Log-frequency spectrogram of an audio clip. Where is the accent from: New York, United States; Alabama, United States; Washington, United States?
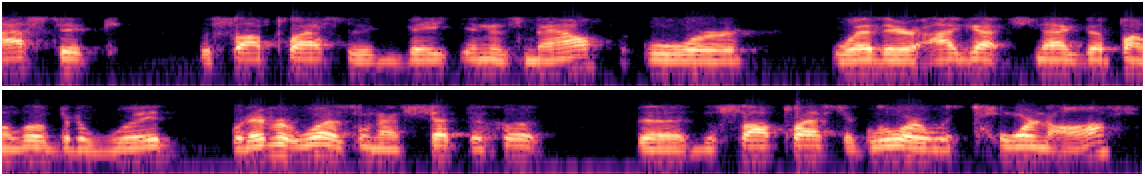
Alabama, United States; North; moved away as an adult; also born or lived in Huntington Beach, California; I grew up in North Alabama, and the Tennessee River Pickwick Lake was in my backyard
